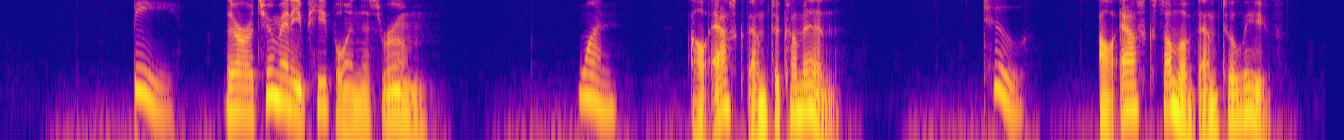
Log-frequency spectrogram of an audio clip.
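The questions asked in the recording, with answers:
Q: There are too many people in this room.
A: 2: I'll ask some of them to leave.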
